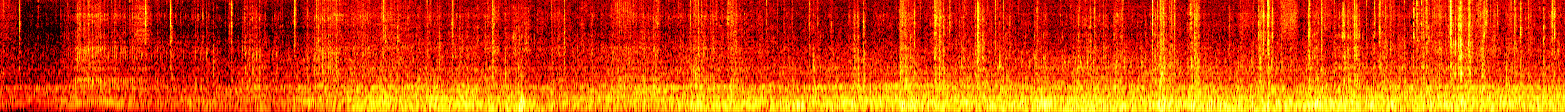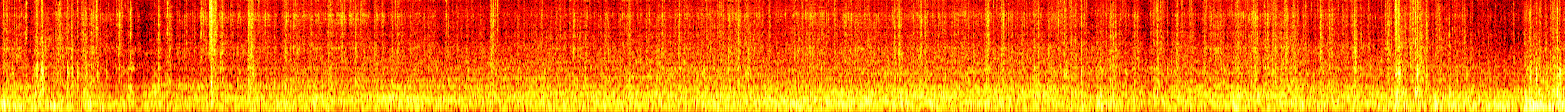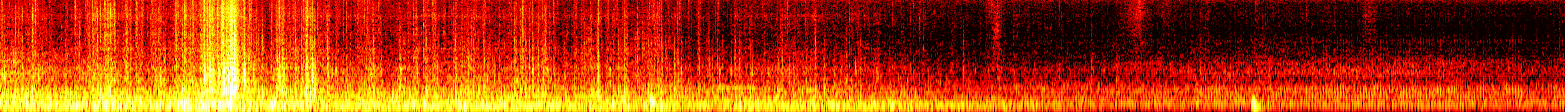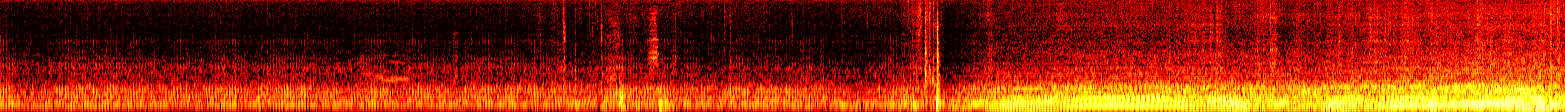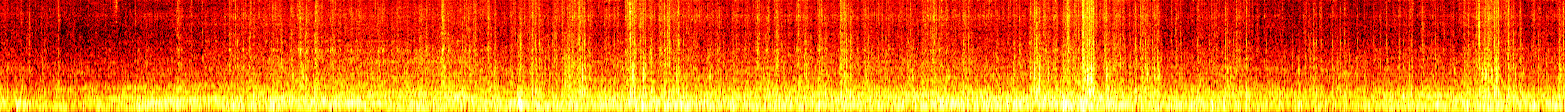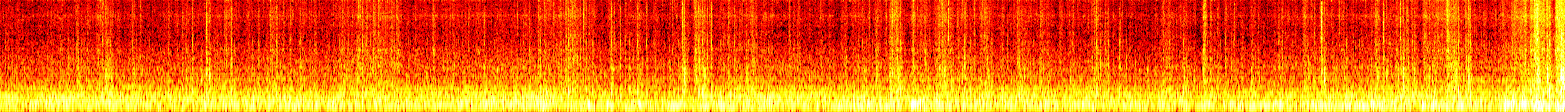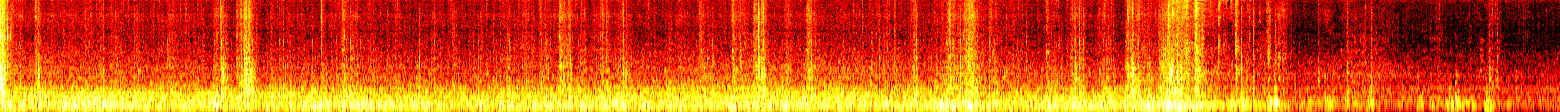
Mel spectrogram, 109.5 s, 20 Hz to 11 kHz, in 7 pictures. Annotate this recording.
Ambiente - interior coche circulando
reccorded inside a car
MONO reccorded with Sennheiser 416
car, inside-a-car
